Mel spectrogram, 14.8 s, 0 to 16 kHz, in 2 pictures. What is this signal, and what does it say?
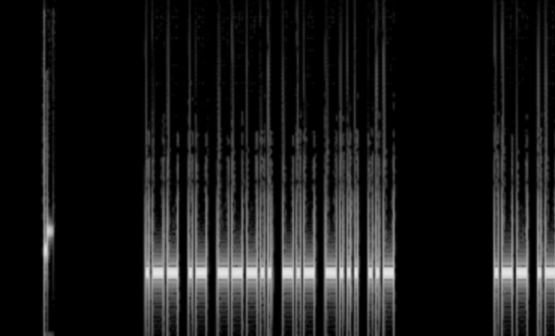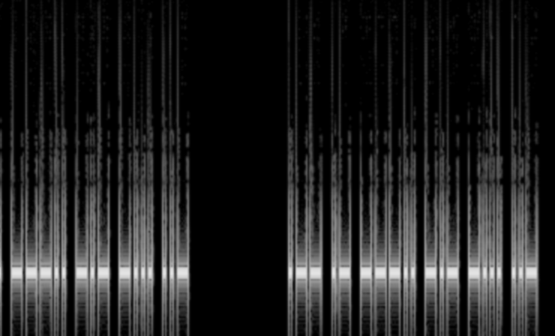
Morse code, heard as a keyed tone, about 25 wpm, 700 Hz. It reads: WA8KBU WA8KBU WA8KBU
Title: Call Signs Repeated 2x - 25wpm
